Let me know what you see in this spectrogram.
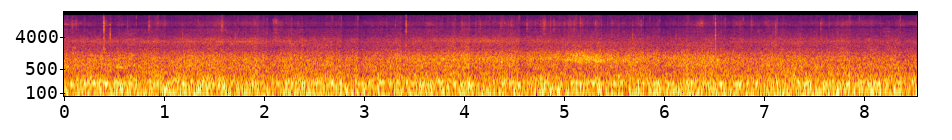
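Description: Steady rumble and hiss of a Shinkansen bullet train running, heard from inside the passenger cabin.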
